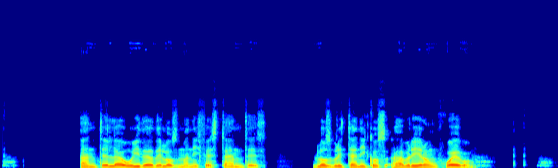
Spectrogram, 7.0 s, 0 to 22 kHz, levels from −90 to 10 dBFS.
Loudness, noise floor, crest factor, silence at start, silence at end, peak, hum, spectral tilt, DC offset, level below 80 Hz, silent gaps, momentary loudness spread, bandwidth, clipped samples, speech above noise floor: -17 LUFS; under -90 dBFS; 16 dB; 1 s; 1.05 s; -2 dBFS; none; -8 dB/octave; under 0.1%; -68 dBFS; 3.83-3.87 s; 11 LU; 7.4 kHz; under 0.1%; over 74 dB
